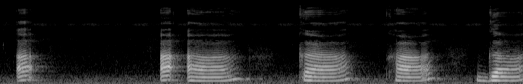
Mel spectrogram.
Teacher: आपको स्पष्ट लगेगा कि आपकी जिह्वा ज्यादा कंठ को स्पर्श कर रही है। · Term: कंठ वर्ण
